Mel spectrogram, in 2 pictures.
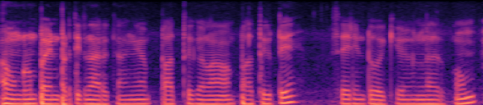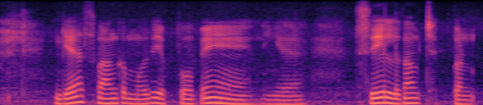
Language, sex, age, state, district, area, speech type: Tamil, male, 30-45, Tamil Nadu, Mayiladuthurai, urban, spontaneous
